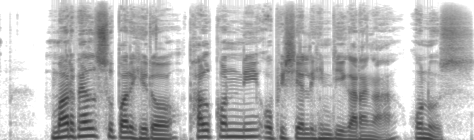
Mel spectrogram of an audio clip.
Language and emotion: Bodo, neutral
